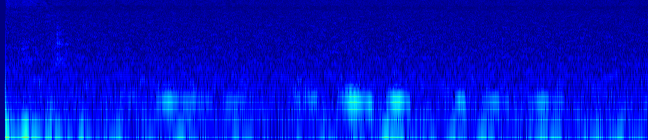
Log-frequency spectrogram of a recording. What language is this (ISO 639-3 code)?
swa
